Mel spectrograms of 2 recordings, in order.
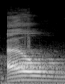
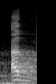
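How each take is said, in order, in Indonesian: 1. Konsonan akhir menutup pelan-pelan. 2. Konsonan akhir menutup tiba-tiba. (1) "saat disukunkan pelan-pelan bunyi menutupnya" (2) "tidak langsung ad ad. Nah, kalau itu cenderungnya huruf dal"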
